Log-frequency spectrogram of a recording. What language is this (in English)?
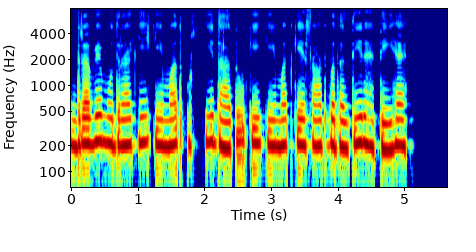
Hindi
